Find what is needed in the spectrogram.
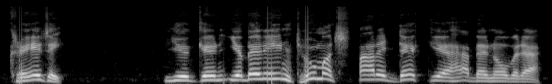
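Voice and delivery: high, loud hammed-up ranting; loud mock rant. Host ranting at crazy Scots, loud hammed-up rant. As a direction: holler it as an over-the-top scolding.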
